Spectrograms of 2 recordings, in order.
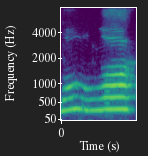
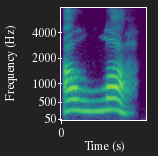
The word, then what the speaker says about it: Allah: Lafaz Allah itu kita wajib tebalkan. Kapan tebalinnya? Ketika yang pertama dia jadi mubtada di awal kalimat. Jadi kalau depannya udah kata Allah aja tiba-tiba, misalkan Allahus Samad, misalkan ya. Dia di depan nih namanya mubtada. Maka kita bacanya Allah, bukan Allah, bukan Allah. Paham ya? Jadi dia harus ditebalkan. Allah.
